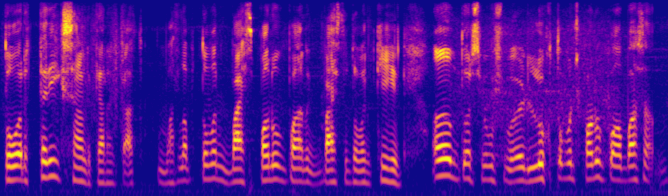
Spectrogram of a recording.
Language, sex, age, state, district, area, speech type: Kashmiri, male, 18-30, Jammu and Kashmir, Baramulla, rural, spontaneous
